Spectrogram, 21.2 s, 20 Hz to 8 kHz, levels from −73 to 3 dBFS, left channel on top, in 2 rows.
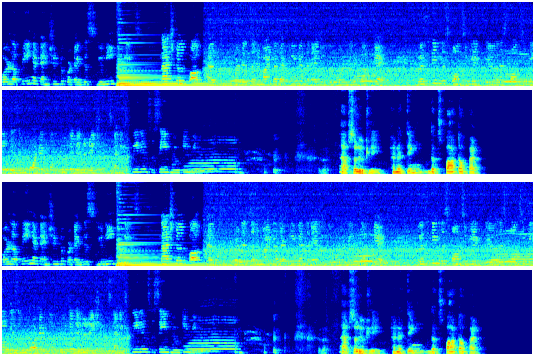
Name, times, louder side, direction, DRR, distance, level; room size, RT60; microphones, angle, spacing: voice 1, 0.0-2.7 3.1-4.3 4.6-7.7 8.3-14.9, equal, 70° right, -7 dB, 1.4 m, -32 dB
Strum, 2.3-7.7, left 2 dB, 85° right, 0.8 m, -30 dB
sound 1, 4.0-13.2, right 1 dB, 20° right, 0.8 m, -29 dB
sound 2, 4.1-4.9 7.0-8.2 9.8-11.9 13.1-13.2 14.2-17.1, right 2 dB, 55° right, 0.4 m, -35 dB
voice 2, 17.4-20.1, left 3 dB, 60° left, -1 dB, 0.4 m, -22 dB
2.7 x 2.1 x 2.5 m, 0.34 s
head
